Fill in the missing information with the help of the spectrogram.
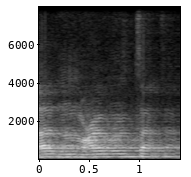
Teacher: Seperti kayak an'amta, taknya hanya sedikit hamasnya, dia berlakunya agak lemah. Tapi ketika huruf ta, maka karena ini dibaca waqaf jadi sukun, maka hamasnya lebih tebal, lebih kelihatan.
